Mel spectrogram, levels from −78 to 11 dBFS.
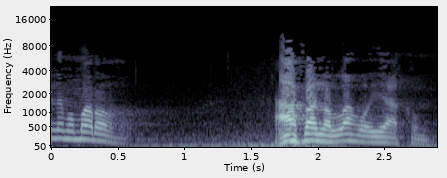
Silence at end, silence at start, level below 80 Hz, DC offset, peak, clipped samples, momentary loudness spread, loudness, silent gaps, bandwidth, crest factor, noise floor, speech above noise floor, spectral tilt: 0 s; 0 s; -38 dBFS; under 0.1%; -4 dBFS; under 0.1%; 16 LU; -16 LUFS; none; 11 kHz; 16 dB; -40 dBFS; 24 dB; -6 dB/octave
